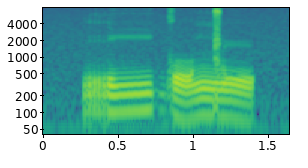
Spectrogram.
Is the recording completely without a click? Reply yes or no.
no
